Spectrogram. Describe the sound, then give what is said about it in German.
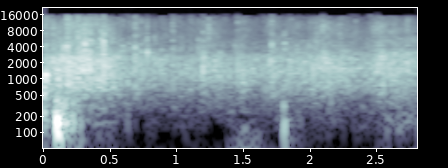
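An audience claps steadily, a dense, continuous patter of many hands at moderate volume with no voices rising above it. “Die werden dann einfach so, das, die sind konditioniert, bei diesen Worthülsen einfach sofort und instinktiv zu klatschen.”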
